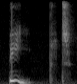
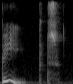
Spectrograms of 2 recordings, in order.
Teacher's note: in beeped, the ed suffix sounds like t. We still write ed.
